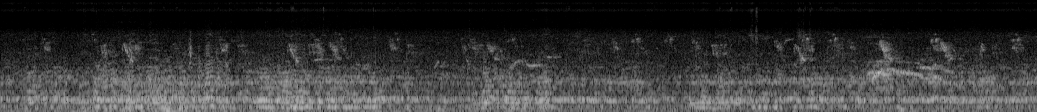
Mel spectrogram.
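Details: Dense, droning hum of bees over about sixteen seconds, fluctuating gently in loudness, with frequent short bird chirps and twitters sprinkled across the recording.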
